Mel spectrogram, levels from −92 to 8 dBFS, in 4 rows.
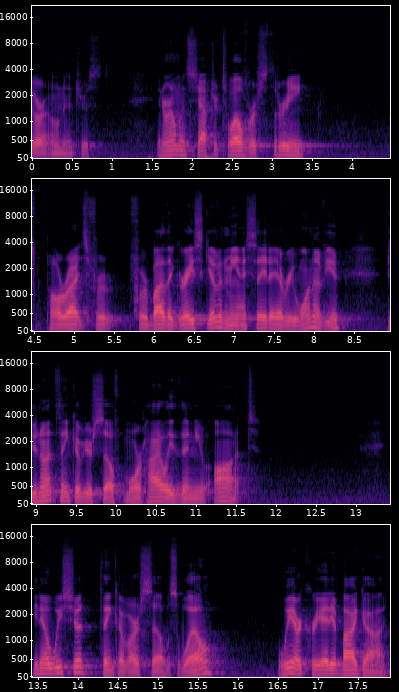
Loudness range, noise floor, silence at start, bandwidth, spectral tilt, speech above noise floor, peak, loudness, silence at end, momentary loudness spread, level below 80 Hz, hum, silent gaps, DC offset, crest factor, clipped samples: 4 LU; -69 dBFS; 0 s; 15.5 kHz; -6.5 dB/octave; 33 dB; -18 dBFS; -37 LUFS; 0 s; 12 LU; -68 dBFS; none; none; under 0.1%; 20 dB; under 0.1%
